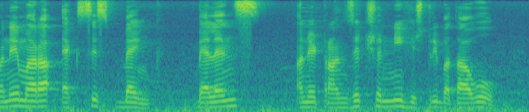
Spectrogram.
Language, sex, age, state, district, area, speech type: Gujarati, male, 30-45, Gujarat, Kheda, urban, read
